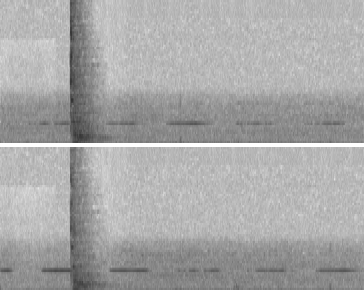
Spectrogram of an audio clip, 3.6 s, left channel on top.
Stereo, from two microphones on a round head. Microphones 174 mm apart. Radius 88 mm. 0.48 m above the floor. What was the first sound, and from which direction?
A gunshot, 45° left (ahead or behind).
